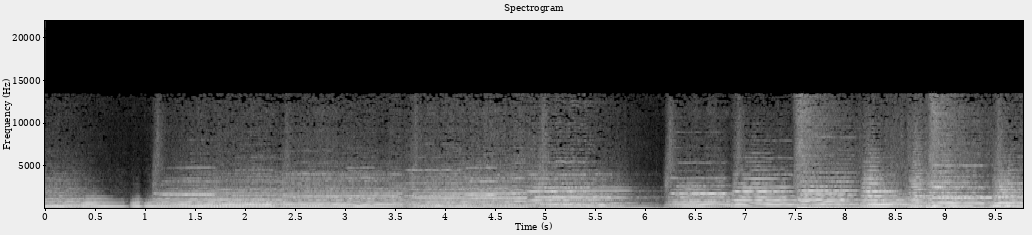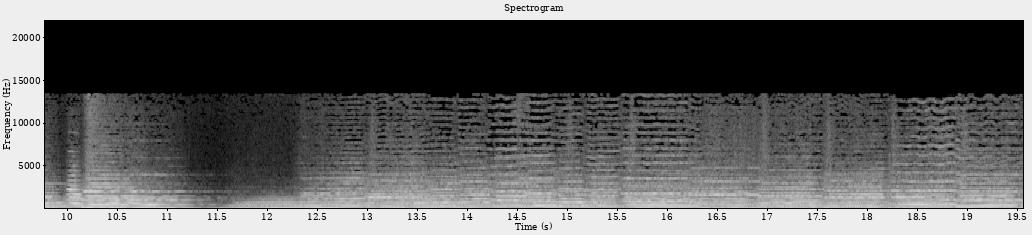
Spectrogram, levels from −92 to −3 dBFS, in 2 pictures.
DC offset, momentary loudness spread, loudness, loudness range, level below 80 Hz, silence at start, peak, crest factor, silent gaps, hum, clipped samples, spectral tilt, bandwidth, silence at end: under 0.1%; 7 LU; -21 LUFS; 4 LU; -36 dBFS; 0 s; -4 dBFS; 18 dB; none; none; under 0.1%; -5.5 dB/octave; 13.5 kHz; 0 s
